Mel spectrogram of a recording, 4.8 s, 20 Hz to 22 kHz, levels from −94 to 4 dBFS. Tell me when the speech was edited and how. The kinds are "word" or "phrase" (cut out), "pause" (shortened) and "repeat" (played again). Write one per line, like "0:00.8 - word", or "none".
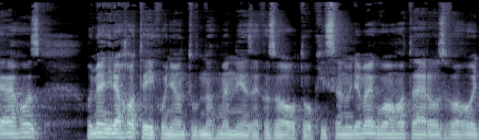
none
